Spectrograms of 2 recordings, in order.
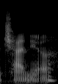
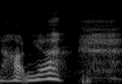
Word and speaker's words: Chania: told the taxi driver I want to go to Chania, and they were like, you mean Hanya? So definitely before you go to a place, just make sure you know how to pronounce the name of the town you're going to.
